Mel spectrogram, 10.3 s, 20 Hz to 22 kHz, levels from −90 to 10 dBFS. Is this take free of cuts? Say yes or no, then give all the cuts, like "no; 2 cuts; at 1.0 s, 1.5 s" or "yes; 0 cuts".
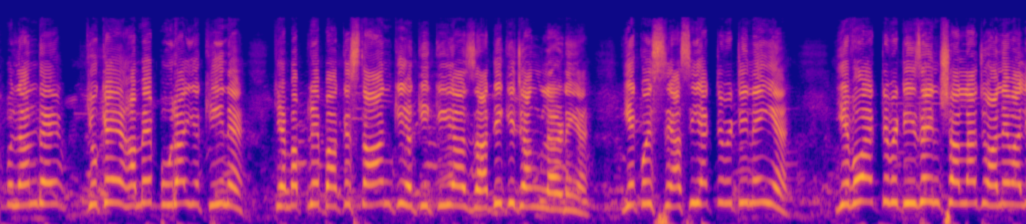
yes; 0 cuts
